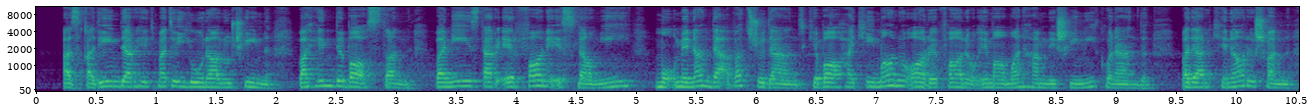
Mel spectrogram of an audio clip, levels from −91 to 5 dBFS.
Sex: female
